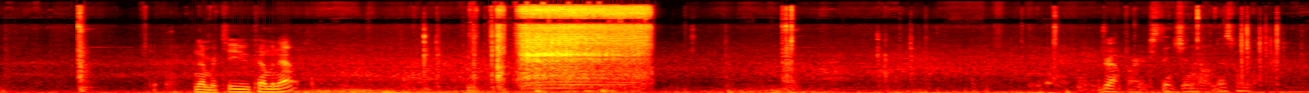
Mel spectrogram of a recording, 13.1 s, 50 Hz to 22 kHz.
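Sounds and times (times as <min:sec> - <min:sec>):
tool and bolt clicks: 0:04.2 - 0:06.2
cordless ratchet running: 0:05.0 - 0:06.6.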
